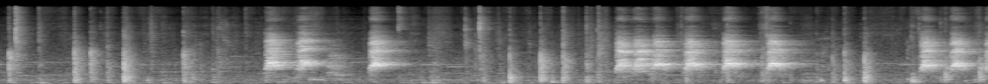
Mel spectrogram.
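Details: Male yellow Labrador Retriever barking indoors: bursts of sharp barks, some single and some in quick runs of three or four, with louder clusters near the middle and end and brief quiet gaps between.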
